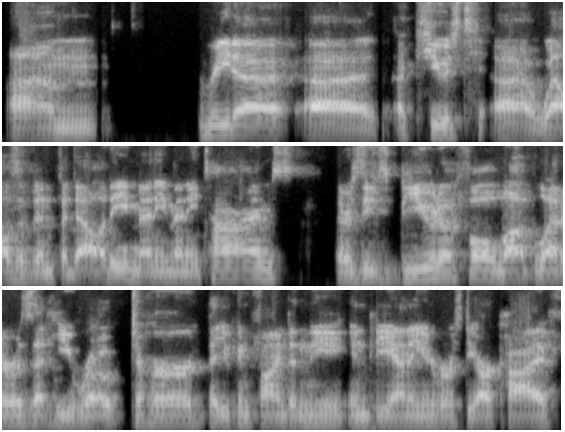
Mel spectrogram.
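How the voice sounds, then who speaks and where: A man's voice: lowish voice, little pitch movement, moderate pace, rough recording. A man on a podcast panel giving conversational, explanatory commentary.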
